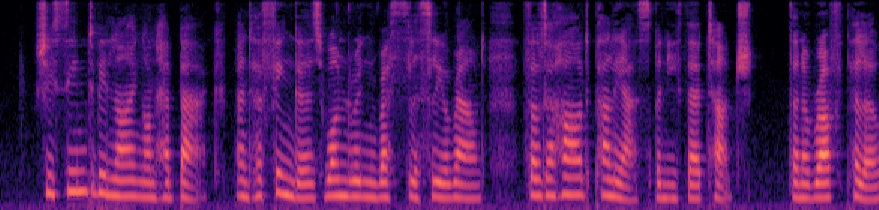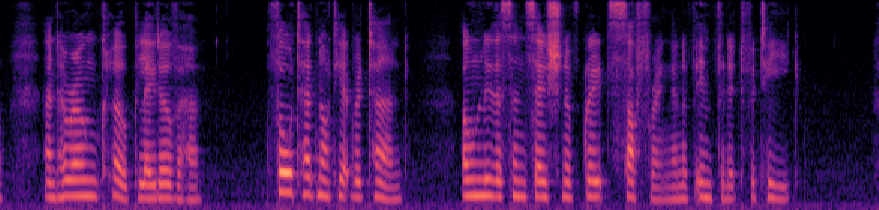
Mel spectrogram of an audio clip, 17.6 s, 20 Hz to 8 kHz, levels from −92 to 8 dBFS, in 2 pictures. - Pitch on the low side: No, high, 210 Hz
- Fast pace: No, average, 160 wpm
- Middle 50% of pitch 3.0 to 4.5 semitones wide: No, narrow, 2.5 semitones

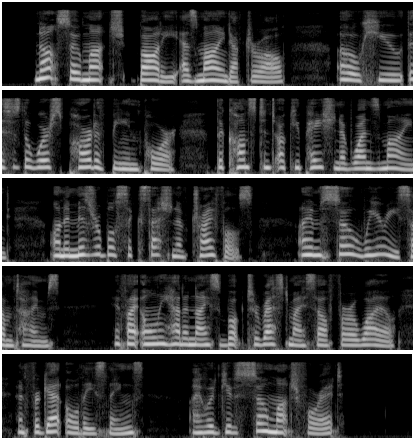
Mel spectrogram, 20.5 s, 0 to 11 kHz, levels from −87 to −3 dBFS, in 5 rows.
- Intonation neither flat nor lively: Yes, average, 4.1 semitones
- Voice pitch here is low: No, high, 240 Hz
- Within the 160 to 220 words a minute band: Yes, average, 175 wpm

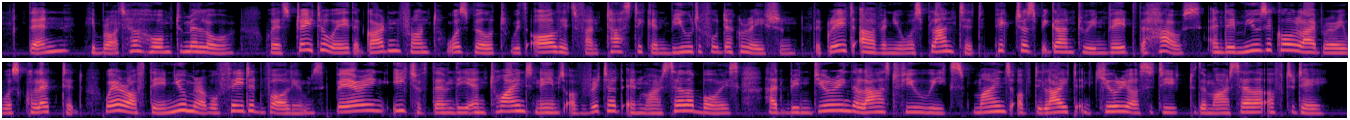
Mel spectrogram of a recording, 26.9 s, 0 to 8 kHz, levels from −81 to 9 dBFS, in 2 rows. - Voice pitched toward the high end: Yes, high, 225 Hz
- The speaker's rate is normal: Yes, average, 165 wpm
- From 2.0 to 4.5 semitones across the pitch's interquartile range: Yes, average, 4.1 semitones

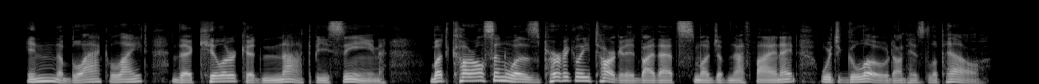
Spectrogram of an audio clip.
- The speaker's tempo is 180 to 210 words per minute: No, average, 145 wpm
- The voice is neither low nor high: No, low, 105 Hz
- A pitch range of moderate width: No, wide, 6.5 semitones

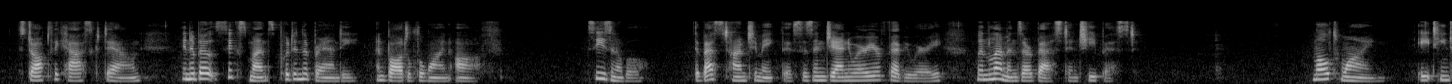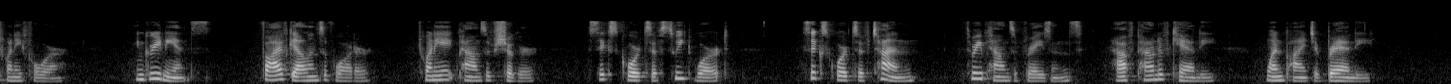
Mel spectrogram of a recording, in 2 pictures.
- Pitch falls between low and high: Yes, medium, 175 Hz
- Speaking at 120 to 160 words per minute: Yes, average, 140 wpm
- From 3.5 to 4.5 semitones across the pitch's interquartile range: Yes, average, 4.0 semitones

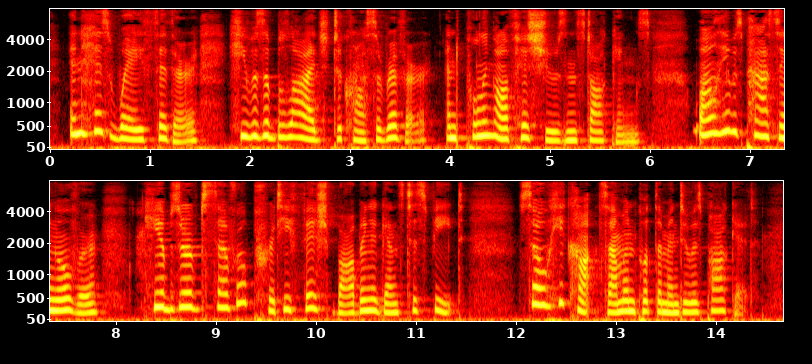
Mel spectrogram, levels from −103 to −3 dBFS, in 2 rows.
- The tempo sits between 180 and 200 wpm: No, average, 170 wpm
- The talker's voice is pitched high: Yes, high, 235 Hz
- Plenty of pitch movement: Yes, wide, 6.1 semitones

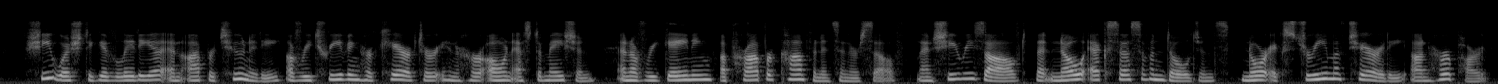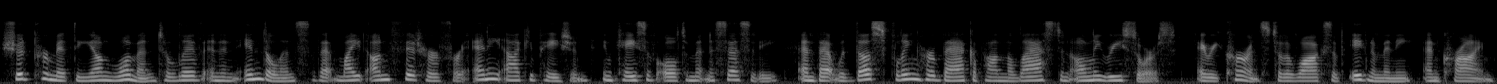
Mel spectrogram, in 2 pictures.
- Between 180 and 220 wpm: No, average, 160 wpm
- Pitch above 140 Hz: Yes, medium, 185 Hz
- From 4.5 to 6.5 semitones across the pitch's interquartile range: No, average, 3.8 semitones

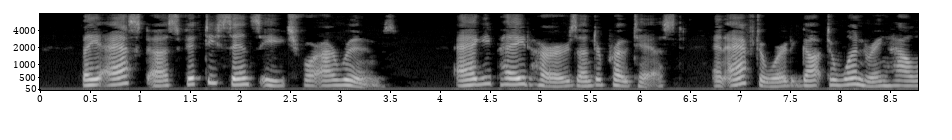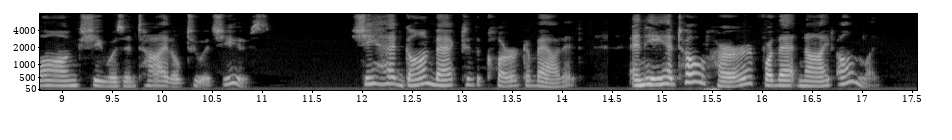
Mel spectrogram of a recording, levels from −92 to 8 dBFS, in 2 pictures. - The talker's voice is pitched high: Yes, high, 200 Hz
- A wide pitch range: No, average, 4.4 semitones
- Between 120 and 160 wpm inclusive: Yes, average, 155 wpm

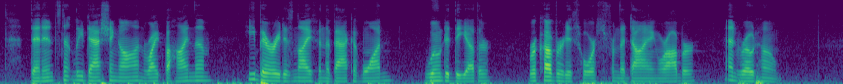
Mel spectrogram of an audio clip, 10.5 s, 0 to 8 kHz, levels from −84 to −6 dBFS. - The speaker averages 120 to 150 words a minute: No, average, 165 wpm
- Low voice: Yes, low, 120 Hz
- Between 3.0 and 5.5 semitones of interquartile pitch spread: No, narrow, 2.5 semitones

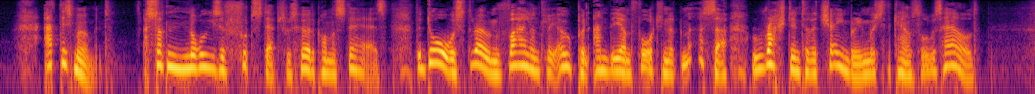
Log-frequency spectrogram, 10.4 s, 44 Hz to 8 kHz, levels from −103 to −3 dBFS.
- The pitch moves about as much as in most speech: No, wide, 6.6 semitones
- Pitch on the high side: No, medium, 170 Hz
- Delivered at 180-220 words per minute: Yes, average, 190 wpm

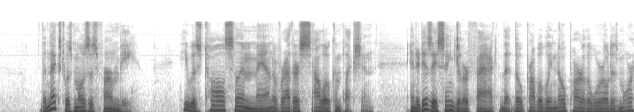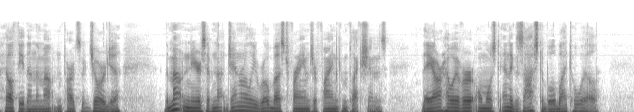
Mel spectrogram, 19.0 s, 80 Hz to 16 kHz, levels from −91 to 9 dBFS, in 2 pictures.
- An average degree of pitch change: Yes, average, 3.7 semitones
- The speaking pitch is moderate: No, low, 105 Hz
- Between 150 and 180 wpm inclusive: Yes, average, 175 wpm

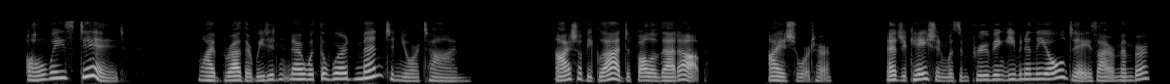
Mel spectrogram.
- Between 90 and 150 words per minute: No, average, 185 wpm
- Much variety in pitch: Yes, wide, 5.7 semitones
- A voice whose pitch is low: No, high, 205 Hz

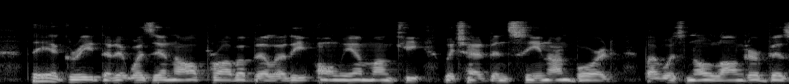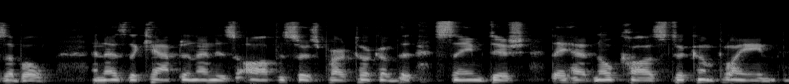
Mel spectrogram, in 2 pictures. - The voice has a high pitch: No, low, 100 Hz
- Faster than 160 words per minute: No, average, 150 wpm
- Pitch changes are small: Yes, narrow, 1.4 semitones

